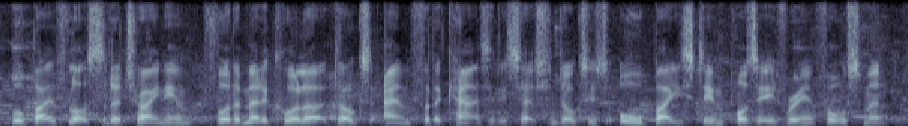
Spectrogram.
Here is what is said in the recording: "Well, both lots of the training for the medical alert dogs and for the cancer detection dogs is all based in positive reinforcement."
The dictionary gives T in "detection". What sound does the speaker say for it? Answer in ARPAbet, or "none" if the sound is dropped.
S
